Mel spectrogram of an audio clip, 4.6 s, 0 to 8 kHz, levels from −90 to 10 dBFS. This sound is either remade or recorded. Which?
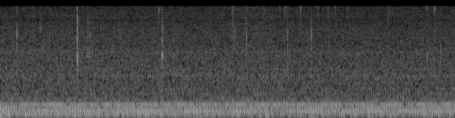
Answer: recorded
